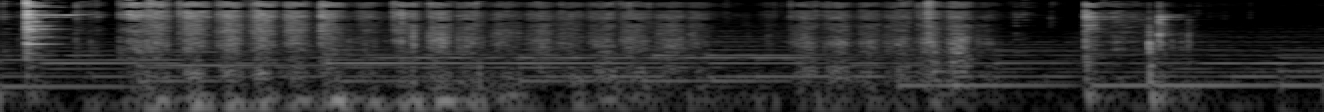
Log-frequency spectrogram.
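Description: Serrated bread knife sawing back and forth through a crusty loaf of gluten-free bread on a wooden cutting board. A run of rasping strokes lasts about three seconds, then comes a shorter run, with a couple of sharp knocks near the end.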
